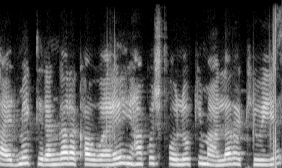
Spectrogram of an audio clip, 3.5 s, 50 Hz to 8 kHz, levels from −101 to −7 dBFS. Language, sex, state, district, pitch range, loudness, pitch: Hindi, female, Chhattisgarh, Bilaspur, 235-265 Hz, -17 LUFS, 250 Hz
